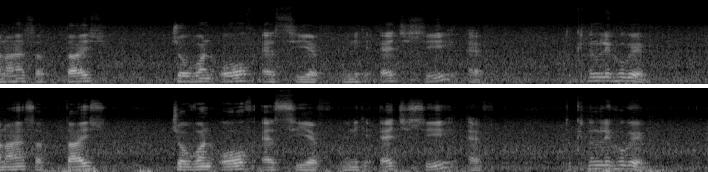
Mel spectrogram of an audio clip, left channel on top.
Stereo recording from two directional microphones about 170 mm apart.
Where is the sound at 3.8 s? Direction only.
35° right (ahead or behind).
